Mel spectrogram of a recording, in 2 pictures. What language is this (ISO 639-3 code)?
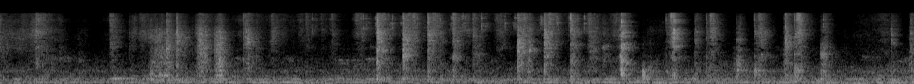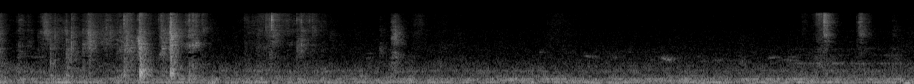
vie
